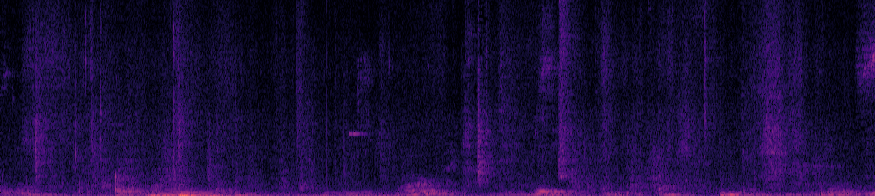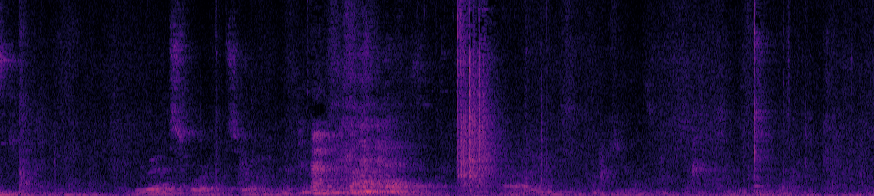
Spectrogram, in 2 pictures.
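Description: An elderly man speaks calmly into a microphone, heard over loudspeakers in an echoing hall.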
